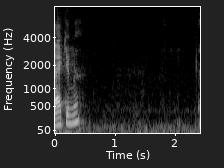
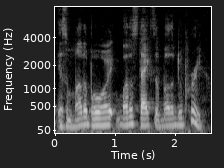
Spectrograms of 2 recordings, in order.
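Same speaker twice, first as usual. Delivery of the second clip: ordinary talk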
